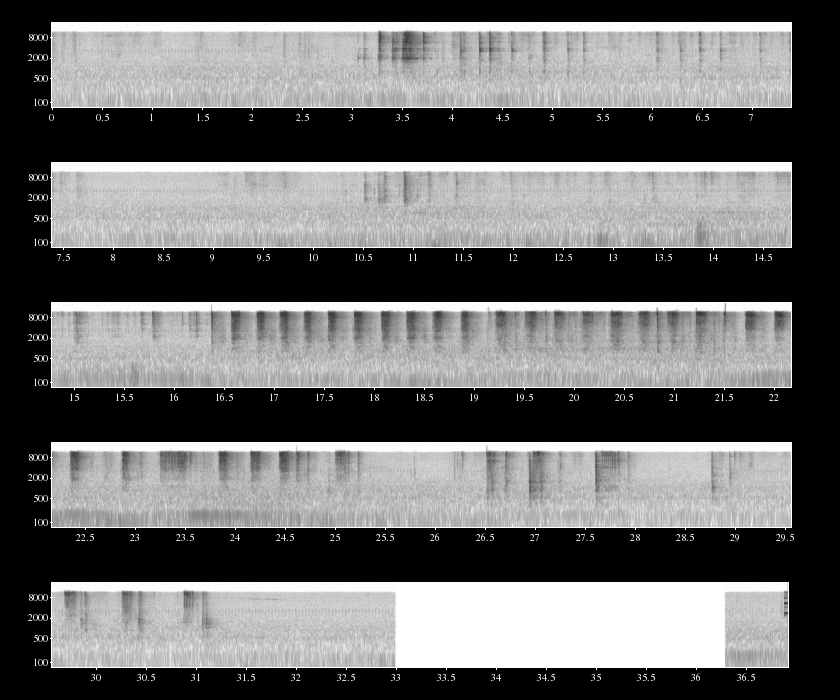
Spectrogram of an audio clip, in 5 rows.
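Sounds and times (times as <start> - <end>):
ratchet wrench clicking: 15.7 - 25.3.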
